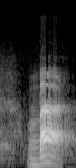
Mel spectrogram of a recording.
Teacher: Ba dengan kita mengatupkan kedua bibir ya. Ba tanpa melipatnya.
